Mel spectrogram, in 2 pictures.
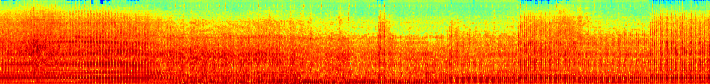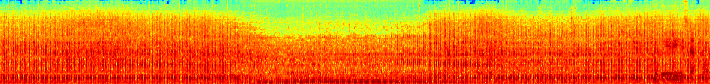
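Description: Motorcycle engine running under way with a steady note that falls in pitch twice, about two seconds in and past the middle, and climbs back each time a few seconds later.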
